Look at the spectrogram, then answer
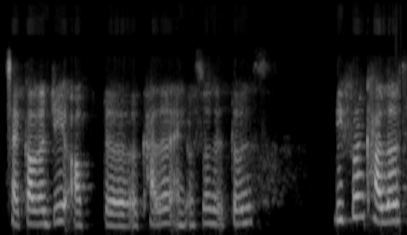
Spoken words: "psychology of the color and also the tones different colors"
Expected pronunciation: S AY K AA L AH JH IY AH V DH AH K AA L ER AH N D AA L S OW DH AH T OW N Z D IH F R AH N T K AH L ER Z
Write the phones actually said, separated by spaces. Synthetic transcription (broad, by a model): S AY K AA L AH JH IY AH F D AH K AA L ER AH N AA L S OW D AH T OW N S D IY F R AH N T K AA L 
